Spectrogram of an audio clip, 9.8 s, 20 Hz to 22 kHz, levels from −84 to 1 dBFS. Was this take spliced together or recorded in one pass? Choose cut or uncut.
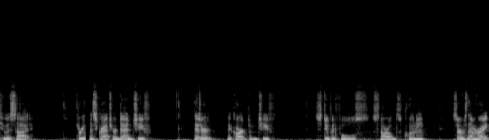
cut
